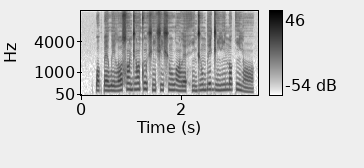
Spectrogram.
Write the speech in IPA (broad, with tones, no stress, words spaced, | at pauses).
k͡pɔ˨k͡pɛ˨we˨lɔ˧ sɔ̃˦d͡ʒɔ̃˦ tũ˦˨ ʃĩ˧ʃi˧ ʃũ˦wɔ̃˧lɛ˧ hĩ˨d͡ʒũ˧be˦ d͡ʒĩ˧jĩ˦nɔ˦kĩ˦˨ jɔ̃˨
